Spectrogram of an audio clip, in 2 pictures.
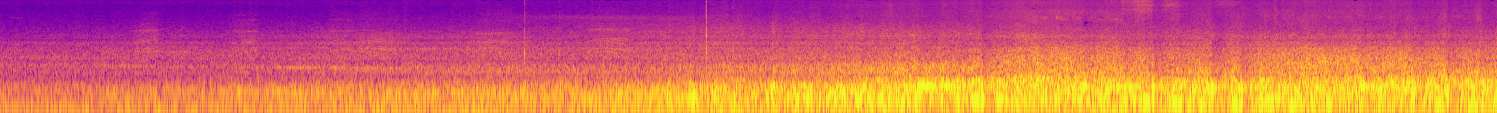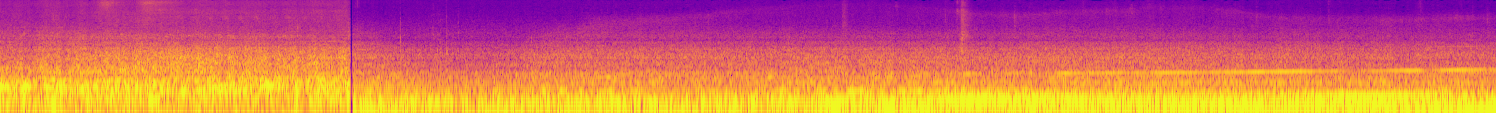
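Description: V/Line VLocity diesel multiple unit approaching along the platform, its wheels and engines steadily growing louder into a heavy rolling rush. In the second half its diesel engines speed up with a low drone and a steadily rising whine.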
